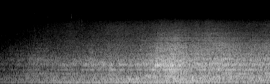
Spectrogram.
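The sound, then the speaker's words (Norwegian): Distant construction work in Ischgl, Austria, where workers are renovating a hotel: a steady, broad mechanical rumble like machinery at a worksite, swelling slightly louder midway and holding, with no voices. “I det fjerne kan en høre anleggsarbeidere pusse opp et hotell.”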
